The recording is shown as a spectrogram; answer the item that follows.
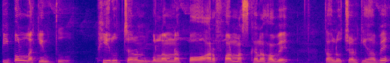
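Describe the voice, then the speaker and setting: A man leads a beginner pronunciation lesson. His voice sits a little high but sounds mellow and relaxed. He repeats words patiently and throws quick questions at his listeners. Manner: drills words by repetition, asks the viewer questions. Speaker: spoken English teacher.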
